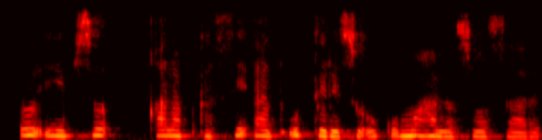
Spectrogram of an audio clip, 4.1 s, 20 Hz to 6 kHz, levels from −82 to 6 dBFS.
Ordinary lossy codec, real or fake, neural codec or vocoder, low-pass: none; real; none; 5.4 kHz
